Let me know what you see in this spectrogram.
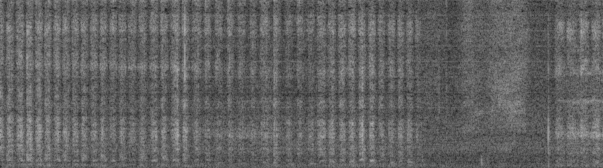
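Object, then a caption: Colored pencil on a canvas panel. A brown colored pencil makes quick scratching strokes across a solid canvas panel near a drawn owl. The result is a steady, dry, rhythmic rasping with a soft hissy texture over a constant low hum. It grows quieter and smoother toward the end.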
